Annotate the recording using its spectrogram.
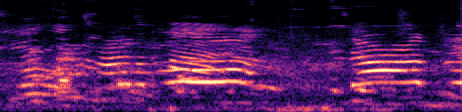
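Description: Passers-by talking close to the microphone, children's high voices among them, over street chatter.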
